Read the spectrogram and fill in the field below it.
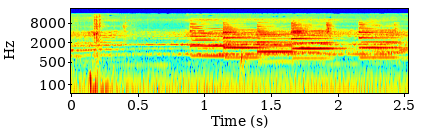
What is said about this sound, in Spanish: Ahí me están llamando, mira. Está sonando mi teléfono.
